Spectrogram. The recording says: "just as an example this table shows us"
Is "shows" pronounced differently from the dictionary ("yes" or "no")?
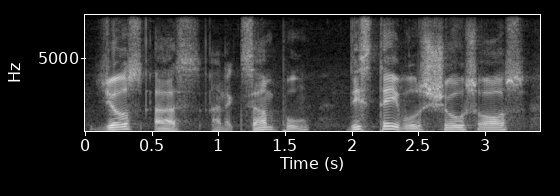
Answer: yes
